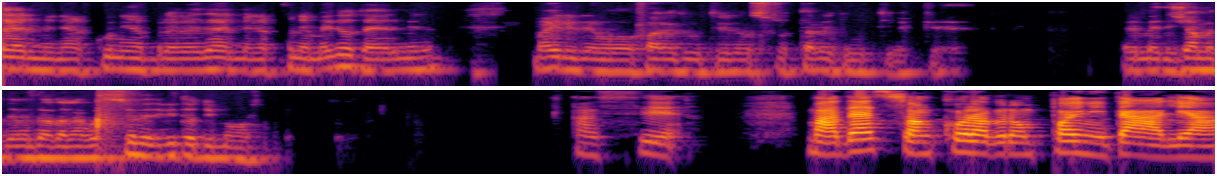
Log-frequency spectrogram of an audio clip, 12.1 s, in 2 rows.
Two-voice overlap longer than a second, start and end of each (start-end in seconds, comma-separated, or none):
none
